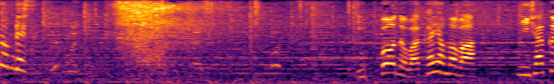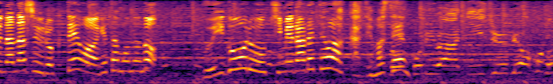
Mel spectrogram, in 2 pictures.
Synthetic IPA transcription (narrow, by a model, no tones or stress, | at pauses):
ɯ̃nd̪e̞sɨ̥ | ipːo̞ːno̞βakajamaβa | ɲ̟içakɯ̟nanaʑɨːɾo̞kɯ̟̥t̪ẽ̞ɰ̃o̞aɡe̞t̪amo̞no̞no̞ | bɯ̟iɡo̞ːɾɯ̟o̞kʲime̞ɾaɾe̞t̪e̞βakat̪e̞masẽ̞ŋkoɾʲiβaɲiʑɨːbʲjoː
